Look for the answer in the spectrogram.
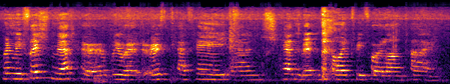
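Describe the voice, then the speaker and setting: A woman's voice: on the high side, level tone, a little slow. A woman hosting a live event, giving an informal ceremonial introduction speech. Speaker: event host introducing a poet. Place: live event room, recorded from a distance. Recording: echoey, distant microphone, clear background noise.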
